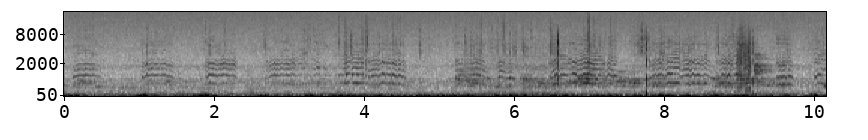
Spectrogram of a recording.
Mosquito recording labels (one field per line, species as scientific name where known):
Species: Culex pipiens complex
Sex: female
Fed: unfed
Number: one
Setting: cup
